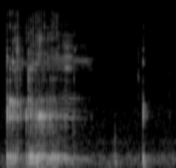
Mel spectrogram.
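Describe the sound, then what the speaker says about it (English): A single loud, close belch rumbling for about a second, followed by quiet and a short faint second burst. "That was that burp from earlier."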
